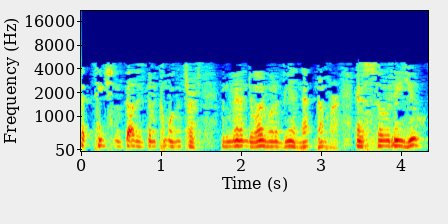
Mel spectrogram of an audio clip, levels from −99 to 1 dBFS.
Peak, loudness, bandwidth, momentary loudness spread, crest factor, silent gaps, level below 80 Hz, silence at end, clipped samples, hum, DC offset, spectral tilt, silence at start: 0 dBFS; -16 LUFS; 5 kHz; 10 LU; 16 dB; none; -42 dBFS; 0.05 s; under 0.1%; none; under 0.1%; -10 dB/octave; 0 s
